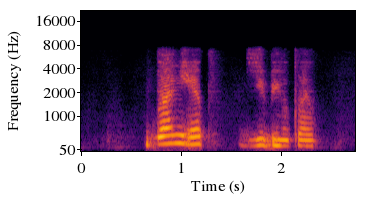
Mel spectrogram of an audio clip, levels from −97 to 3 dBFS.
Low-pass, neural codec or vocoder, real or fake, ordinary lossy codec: 7.2 kHz; codec, 44.1 kHz, 0.9 kbps, DAC; fake; Opus, 32 kbps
